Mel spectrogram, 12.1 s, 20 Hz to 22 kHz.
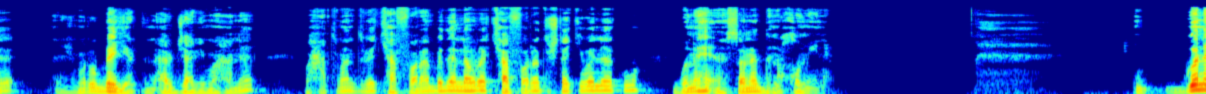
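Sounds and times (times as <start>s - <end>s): man breathing faintly: 9.7s - 10.8s.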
